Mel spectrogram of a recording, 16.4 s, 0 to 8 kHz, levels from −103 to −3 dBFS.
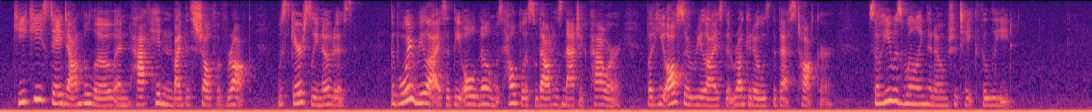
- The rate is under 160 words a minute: No, average, 175 wpm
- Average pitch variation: Yes, average, 3.5 semitones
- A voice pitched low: No, high, 205 Hz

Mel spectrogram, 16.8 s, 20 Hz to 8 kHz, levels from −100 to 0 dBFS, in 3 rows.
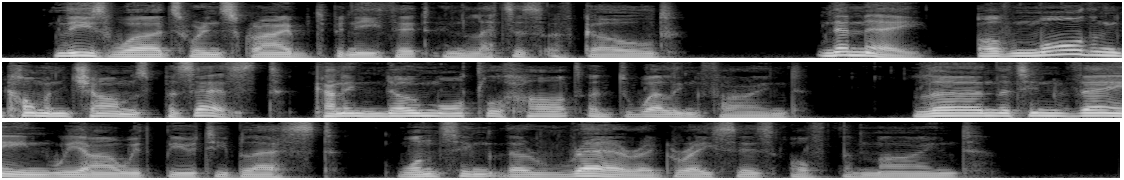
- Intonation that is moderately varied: No, wide, 5.7 semitones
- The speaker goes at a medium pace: Yes, average, 145 wpm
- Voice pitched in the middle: No, low, 110 Hz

